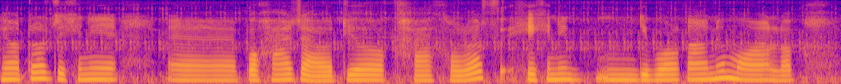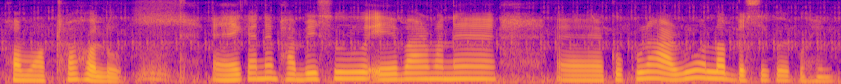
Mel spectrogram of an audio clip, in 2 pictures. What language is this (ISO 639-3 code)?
asm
